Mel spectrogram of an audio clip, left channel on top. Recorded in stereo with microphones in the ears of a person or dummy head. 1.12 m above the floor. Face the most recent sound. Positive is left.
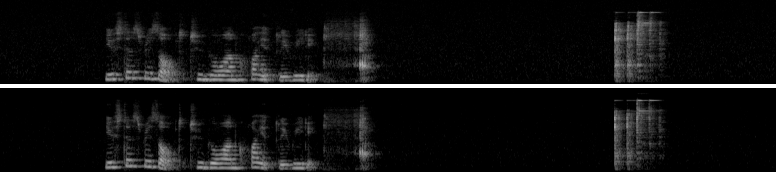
turn(degrees=-30)  # may be behind; listen again after turning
